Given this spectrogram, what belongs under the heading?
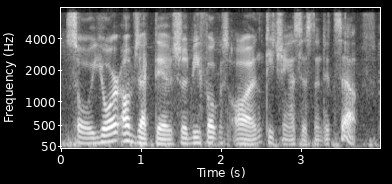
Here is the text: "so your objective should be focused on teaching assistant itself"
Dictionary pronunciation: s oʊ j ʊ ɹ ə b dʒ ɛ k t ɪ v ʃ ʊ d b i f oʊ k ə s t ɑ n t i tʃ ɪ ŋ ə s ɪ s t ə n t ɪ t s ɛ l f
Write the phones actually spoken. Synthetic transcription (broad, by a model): s oʊ j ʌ ɹ ə b dʒ ɛ k t ɪ v ʃ ʊ d b i f oʊ k ə s t n t i tʃ ɪ ŋ ə s ɪ s t ə n t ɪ t s ɛ l f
